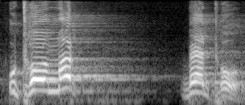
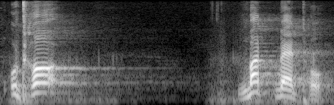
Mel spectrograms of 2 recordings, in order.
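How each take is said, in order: First: There is a pause after the second word. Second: There is a pause after the first word. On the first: Do not get up, stay seated. "अब वक़फ़ बदलने लगा हूं" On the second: Stand up and do not sit. "उठो वक़फ़ कर दिया"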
